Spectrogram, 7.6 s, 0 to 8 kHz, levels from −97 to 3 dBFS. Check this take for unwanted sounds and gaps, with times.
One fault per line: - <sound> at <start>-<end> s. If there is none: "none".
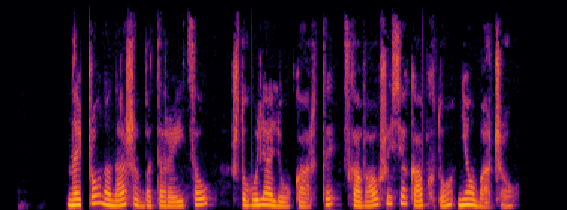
- dropout at 1.1-1.2 s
